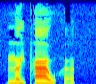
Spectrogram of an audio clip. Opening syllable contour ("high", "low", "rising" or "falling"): high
